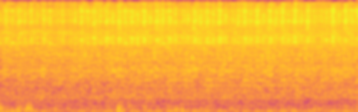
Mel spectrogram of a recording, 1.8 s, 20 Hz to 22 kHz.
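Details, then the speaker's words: Nissan D41 Frontier idling right after a Z1 Off-road oil catch can install with the intake and throttle body refitted: steady even idle with a faint small hiss. No leaks were found and a rev showed nothing, so the install is successful. "All right, she's up and running. Not leaking anywhere."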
